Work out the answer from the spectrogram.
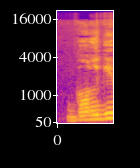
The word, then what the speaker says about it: গলজি: আচ্ছা, ইতোমধ্যে ফারহানা তানিয়া কমেন্ট করেছে, গোলগি বডি আর গোলজি বডি কি আলাদা? না, মোটেও আলাদা না। উচ্চারণ কেউ গোলজি করে, কেউ গোলগি করে।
